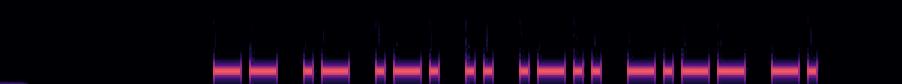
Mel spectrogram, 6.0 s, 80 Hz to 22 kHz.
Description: Morse code, heard as a keyed tone, about 20 wpm, 700 Hz. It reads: MARILYN
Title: USA Common Names - 20wpm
